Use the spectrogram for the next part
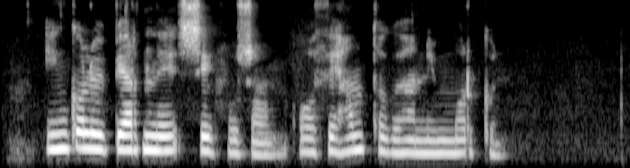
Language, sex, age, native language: Icelandic, female, 40-49, Icelandic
